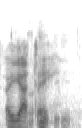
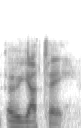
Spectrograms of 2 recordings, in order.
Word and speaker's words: Oyate: Did I even get that close? – Very close. Oyate. – Say it again. Say the whole thing. – Sisseton Wahpeton Oyate.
